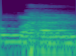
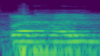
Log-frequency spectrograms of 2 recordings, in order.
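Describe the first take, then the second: First: The ढ़ sound is replaced by another sound. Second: The ढ़ sound is said as a flap.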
